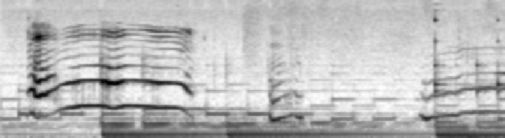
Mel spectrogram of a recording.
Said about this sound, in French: Mais euh, pourquoi t'enregistres ma chatte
